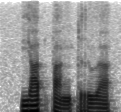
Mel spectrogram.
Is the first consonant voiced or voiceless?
voiced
